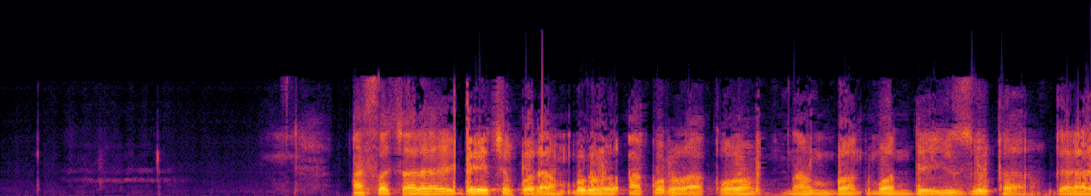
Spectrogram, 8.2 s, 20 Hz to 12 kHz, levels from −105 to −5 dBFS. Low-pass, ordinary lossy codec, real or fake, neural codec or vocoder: 7.2 kHz; AAC, 32 kbps; fake; codec, 16 kHz, 4 kbps, FreqCodec, smaller model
